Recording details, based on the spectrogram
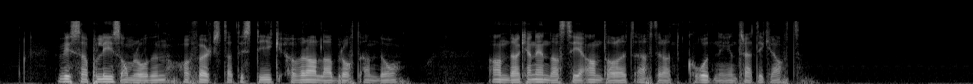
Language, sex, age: Swedish, male, 21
